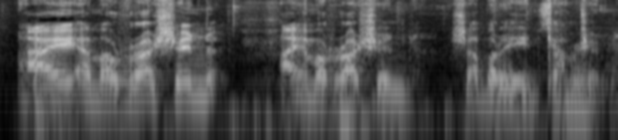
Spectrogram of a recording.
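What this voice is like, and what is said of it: Put-on Russian accent. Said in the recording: “we'd like you to do a Russian accent. This is my Russian accent.”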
